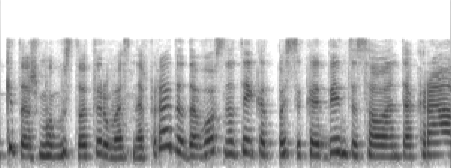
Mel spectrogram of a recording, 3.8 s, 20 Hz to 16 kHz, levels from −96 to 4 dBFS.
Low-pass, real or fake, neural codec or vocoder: 7.2 kHz; real; none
